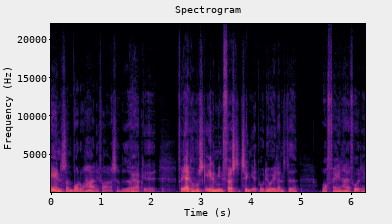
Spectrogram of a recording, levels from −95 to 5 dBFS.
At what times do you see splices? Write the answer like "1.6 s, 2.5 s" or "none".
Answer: 4.1 s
